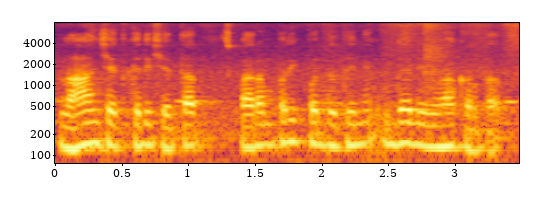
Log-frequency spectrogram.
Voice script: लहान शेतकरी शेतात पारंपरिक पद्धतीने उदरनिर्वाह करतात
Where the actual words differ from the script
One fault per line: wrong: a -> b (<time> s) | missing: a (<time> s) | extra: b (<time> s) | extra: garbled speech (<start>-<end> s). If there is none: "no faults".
no faults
